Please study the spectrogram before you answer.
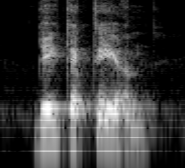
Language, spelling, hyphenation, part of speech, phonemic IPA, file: Dutch, detecteren, de‧tec‧te‧ren, verb, /deːtɛkˈteːrə(n)/, Nl-detecteren.ogg
- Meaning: to detect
